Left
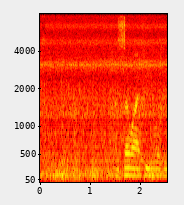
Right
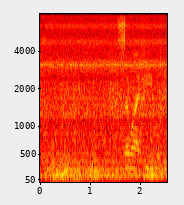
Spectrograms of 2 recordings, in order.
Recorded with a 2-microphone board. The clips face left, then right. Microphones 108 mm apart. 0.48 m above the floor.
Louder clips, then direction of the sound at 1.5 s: Left 8 dB; 40° left (ahead or behind).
